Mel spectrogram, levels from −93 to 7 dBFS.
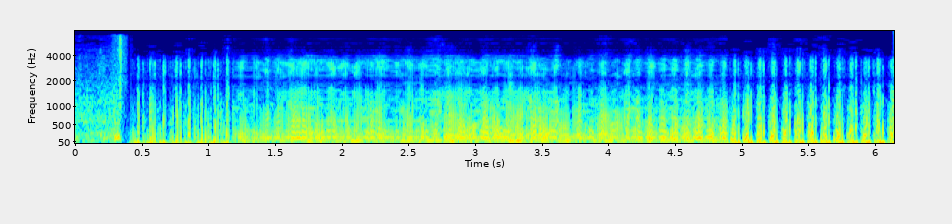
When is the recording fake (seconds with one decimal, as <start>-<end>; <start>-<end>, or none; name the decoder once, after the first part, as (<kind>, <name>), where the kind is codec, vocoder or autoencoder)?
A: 1.2-4.9 (vocoder, HiFi-GAN)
